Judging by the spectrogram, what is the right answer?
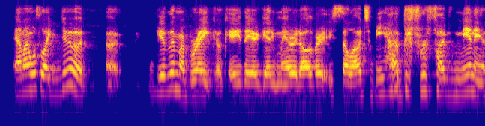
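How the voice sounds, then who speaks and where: A woman with a non-native accent speaks at a medium pitch. Her pace is fairly quick and her intonation lively. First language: not English. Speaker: guest fan. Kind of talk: casual chat. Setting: live stream. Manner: halting.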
